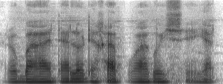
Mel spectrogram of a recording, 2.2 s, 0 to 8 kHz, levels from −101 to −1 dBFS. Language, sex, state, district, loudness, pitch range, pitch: Assamese, male, Assam, Kamrup Metropolitan, -21 LUFS, 95-100 Hz, 95 Hz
